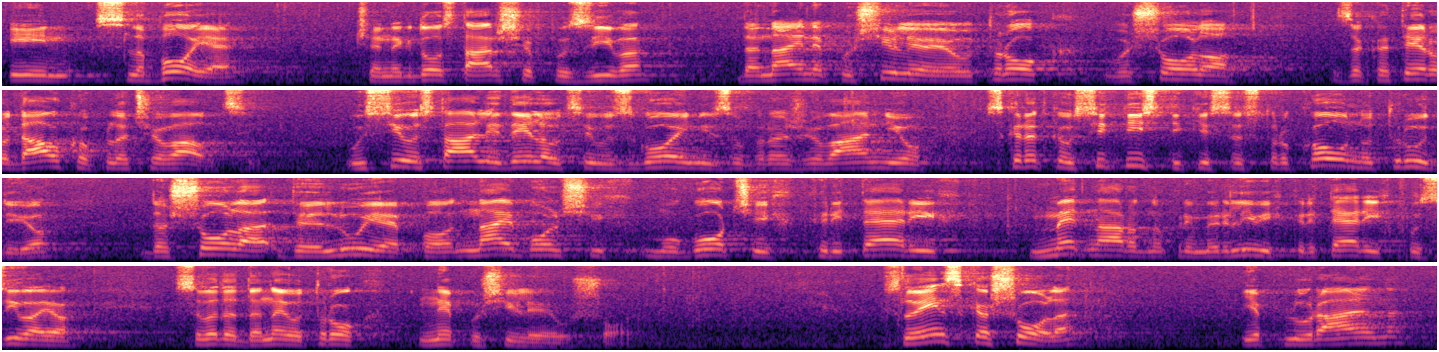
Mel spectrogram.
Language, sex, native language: Slovenian, male, Slovenian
